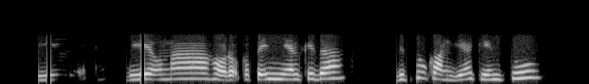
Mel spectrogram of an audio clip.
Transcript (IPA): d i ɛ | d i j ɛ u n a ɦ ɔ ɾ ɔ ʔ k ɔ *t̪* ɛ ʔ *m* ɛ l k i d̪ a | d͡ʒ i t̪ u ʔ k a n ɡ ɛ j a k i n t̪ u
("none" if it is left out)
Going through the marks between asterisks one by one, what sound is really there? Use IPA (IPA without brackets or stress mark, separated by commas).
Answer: t̪, ɲ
